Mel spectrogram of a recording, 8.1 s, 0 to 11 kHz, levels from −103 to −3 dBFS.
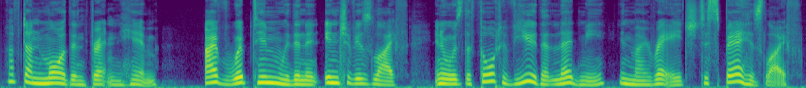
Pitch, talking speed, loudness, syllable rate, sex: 175 Hz, 240 wpm, -18 LUFS, 5.4 syllables/s, female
